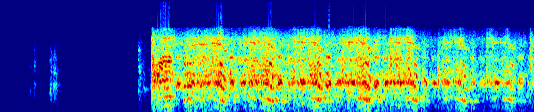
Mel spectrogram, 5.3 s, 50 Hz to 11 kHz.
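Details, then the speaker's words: 1998 Honda Accord 4-cylinder VTEC, compression test on cylinder 2 with the ignition disabled: steady, even cranking with no stumbling; 185–190 psi, good. Another cylinder later reads only 75–80 psi, dead. "Okay. 185 to 190. Good to go on that one."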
